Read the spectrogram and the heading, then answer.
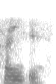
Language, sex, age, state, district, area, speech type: Punjabi, male, 18-30, Punjab, Barnala, rural, conversation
